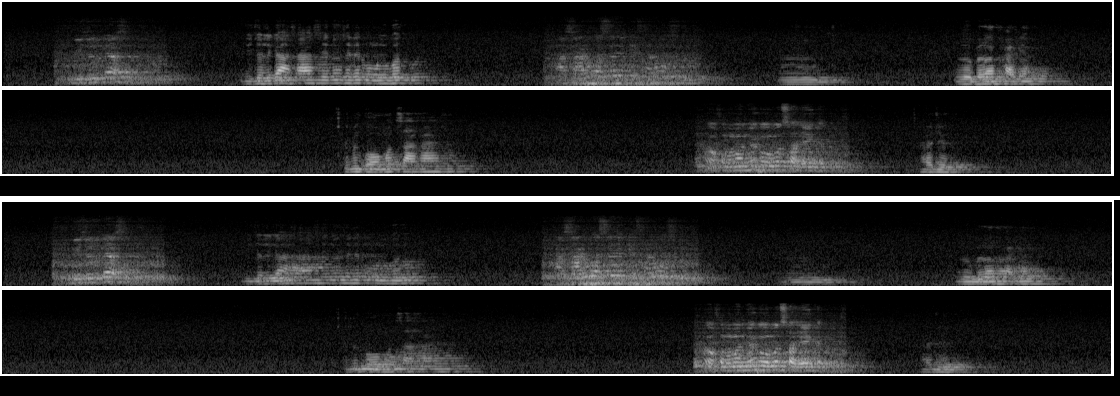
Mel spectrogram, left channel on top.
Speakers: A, on the right (about 55°); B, on the left (about 20°).
A: বিহ জলকীয়া আছে।
B: বিহ জলকীয়াৰ আচাৰ আছেই নহয় চাগে তোমালোকৰ ঘৰত?
A: আচাৰো আছে, কেঁচাও আছে।
B: উম, লৈ পেলাই খাই দিয়া। আমি গৰমত চাহ খাই আছোঁ।
A: অসমৰ মানুহে গৰমত চাহে খায়।
B: হেইটোৱে।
